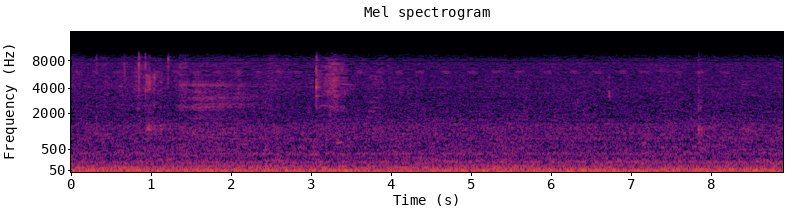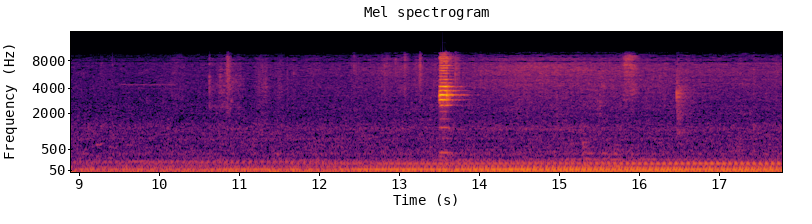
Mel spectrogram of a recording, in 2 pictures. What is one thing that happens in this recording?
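A spoon clinks against a ceramic bowl.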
